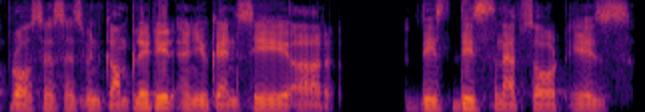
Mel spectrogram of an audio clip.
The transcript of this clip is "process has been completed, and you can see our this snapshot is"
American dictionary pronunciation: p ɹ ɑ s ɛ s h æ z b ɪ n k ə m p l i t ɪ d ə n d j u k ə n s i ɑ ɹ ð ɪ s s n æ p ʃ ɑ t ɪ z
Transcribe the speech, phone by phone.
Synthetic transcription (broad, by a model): p ɹ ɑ s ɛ s h æ z b ɪ n k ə m p l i t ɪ d ə n d j u k ə n s i ɑ ɹ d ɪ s s n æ p s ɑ t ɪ z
